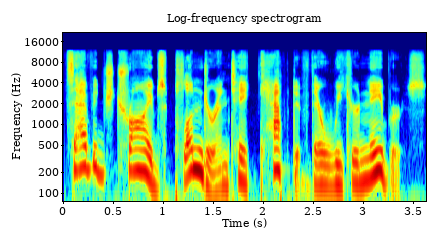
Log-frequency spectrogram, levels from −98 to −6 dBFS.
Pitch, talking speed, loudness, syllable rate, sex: 155 Hz, 150 wpm, -20 LUFS, 4.9 syllables/s, male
